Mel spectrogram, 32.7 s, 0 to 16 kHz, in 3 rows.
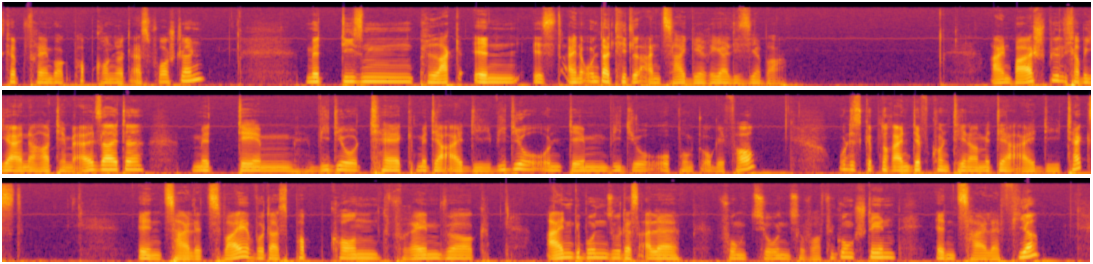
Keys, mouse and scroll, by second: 22.6 click, 31.3 click.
